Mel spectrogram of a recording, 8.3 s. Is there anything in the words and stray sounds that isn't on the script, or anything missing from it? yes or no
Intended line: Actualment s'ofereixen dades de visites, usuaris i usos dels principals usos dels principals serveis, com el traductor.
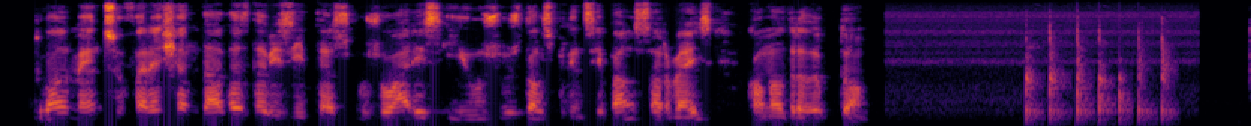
yes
